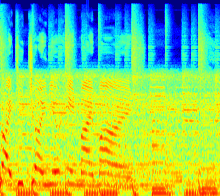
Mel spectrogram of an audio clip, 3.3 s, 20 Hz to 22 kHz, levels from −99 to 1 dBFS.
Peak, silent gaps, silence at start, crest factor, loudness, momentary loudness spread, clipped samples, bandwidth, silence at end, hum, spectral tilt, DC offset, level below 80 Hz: 0 dBFS; none; 0 s; 14 dB; -15 LUFS; 5 LU; under 0.1%; 19.5 kHz; 0 s; none; -5 dB/octave; under 0.1%; -22 dBFS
